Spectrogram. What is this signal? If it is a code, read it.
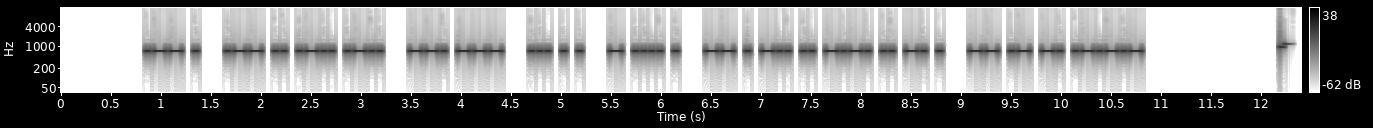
Morse code, heard as a keyed tone, about 32 wpm, 700 Hz. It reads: WE WILL GO SEE THE MEDICINE MAN.
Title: Sentences from Top 1000 Words - Review Part 6 - 30wpm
